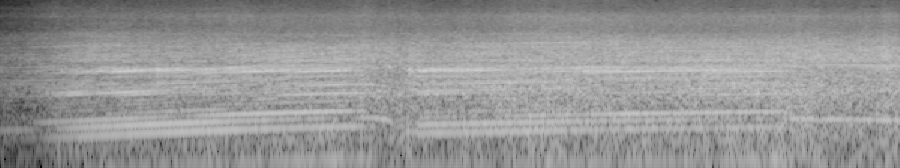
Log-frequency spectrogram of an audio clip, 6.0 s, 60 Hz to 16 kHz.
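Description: Moto Morini STR650 motorcycle engine revving hard on a fast road, its loud note climbing steadily in pitch and dropping twice at gear changes before climbing again. No one speaks.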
